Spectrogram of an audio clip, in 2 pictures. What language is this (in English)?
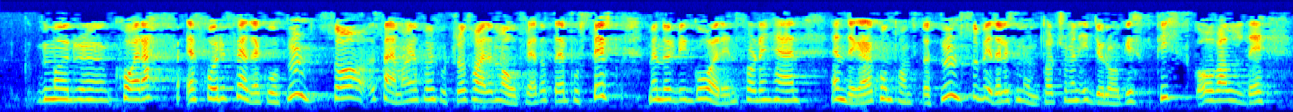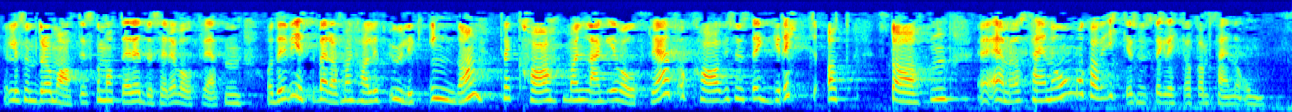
Norwegian Bokmål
